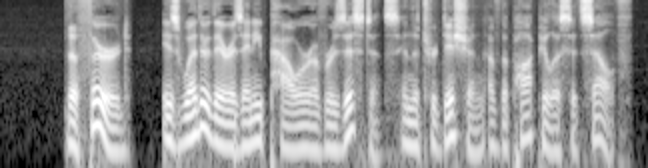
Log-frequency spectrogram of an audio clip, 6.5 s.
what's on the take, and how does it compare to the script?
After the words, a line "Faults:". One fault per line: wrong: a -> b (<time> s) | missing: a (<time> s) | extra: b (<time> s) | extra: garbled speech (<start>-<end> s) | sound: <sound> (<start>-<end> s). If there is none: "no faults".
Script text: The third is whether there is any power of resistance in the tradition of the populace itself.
The third is whether there is any power of resistance in the tradition of the populace itself.
Faults:
no faults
